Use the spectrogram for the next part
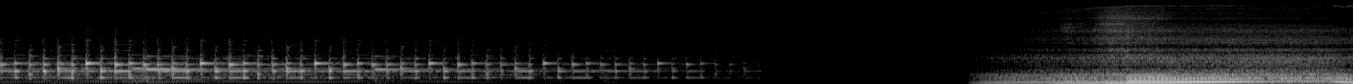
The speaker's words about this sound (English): Soundtrack to motoring used to be created by the vroom of the petrol engine and the blaring car radio as you were driving down the road.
